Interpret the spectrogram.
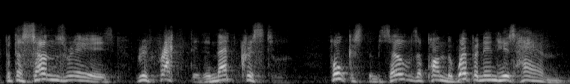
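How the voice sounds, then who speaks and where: Grandiose, querulous older artist: high husky voice, swooping delivery, muffled vintage radio drama. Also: male voice, very animated, normal speed, a bit bright, heavily acted. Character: fretful, pompous older male painter, theatrical, secretive. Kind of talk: 1940s radio acting. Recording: dull, muffled old radio recording.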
